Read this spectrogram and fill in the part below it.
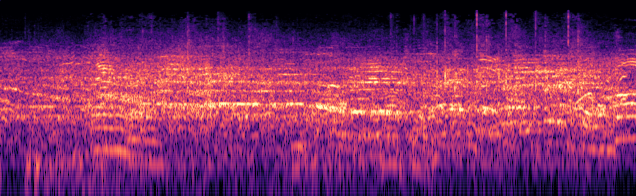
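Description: A large crowd chants and sings loudly across a stadium.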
